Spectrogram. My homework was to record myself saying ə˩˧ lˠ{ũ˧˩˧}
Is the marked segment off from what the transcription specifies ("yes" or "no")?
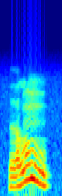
yes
